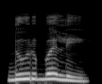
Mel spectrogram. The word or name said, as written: ದೋರ್ಬಲಿ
